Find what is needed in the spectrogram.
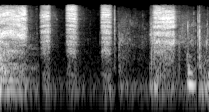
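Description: Aerosol cooking spray hissing onto the plates of a waffle iron in about four short squirts.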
